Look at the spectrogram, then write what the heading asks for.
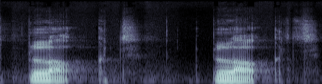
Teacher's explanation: you mispronounced the past tense of the verb block it's blocked when you have a c sound a voiceless sound at the end of a verb then the ed ending sounds like a t sound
